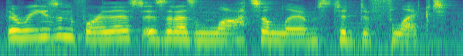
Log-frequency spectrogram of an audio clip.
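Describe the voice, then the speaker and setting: A woman's voice: on the high side, normal speed. A woman narrating as game master in a tabletop game, describing the action with lots of restarts and fillers.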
